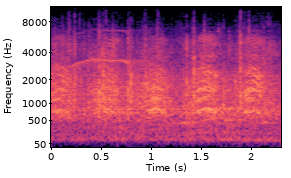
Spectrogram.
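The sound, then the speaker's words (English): Crowd at an outdoor political rally clapping, a steady wash of applause and crowd noise that holds at an even level throughout, with a few brief louder swells. “they're clapping”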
